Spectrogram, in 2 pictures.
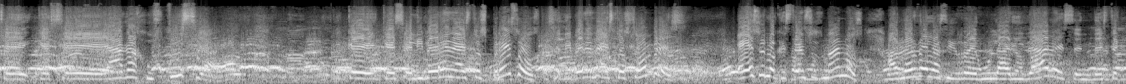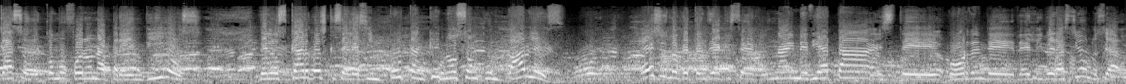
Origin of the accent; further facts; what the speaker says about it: Mexico; todos nosotros como mexicanos, nuestro nivel de vida, nuestra cotidianidad, nuestra vida cotidiana está hecha mierda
